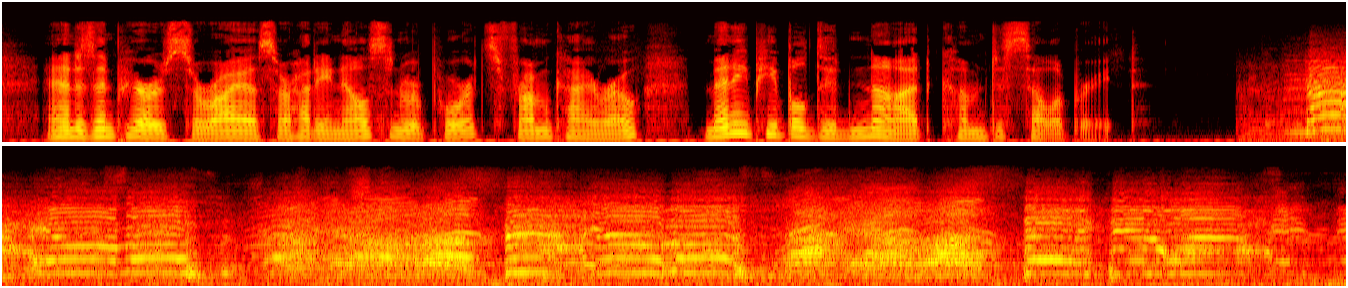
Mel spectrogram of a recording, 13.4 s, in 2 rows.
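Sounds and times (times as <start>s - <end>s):
speech: 0.2s - 5.7s
crowd of protesters shouting slogans in unison: 6.3s - 13.4s.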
